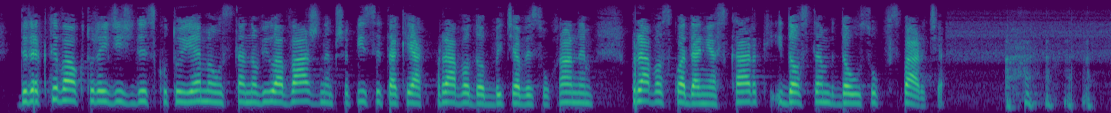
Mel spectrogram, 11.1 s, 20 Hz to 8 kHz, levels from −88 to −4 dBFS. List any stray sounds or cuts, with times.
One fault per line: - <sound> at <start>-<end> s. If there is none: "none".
- laugh at 10.0-11.0 s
